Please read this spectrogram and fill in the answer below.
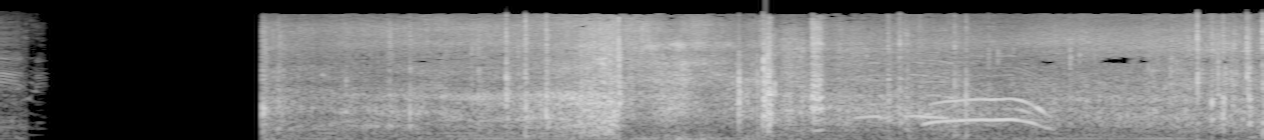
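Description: About a second of dead silence, then skateboard wheels rolling on concrete with several sharp clacks of the board, and a brief voice call about five seconds in.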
